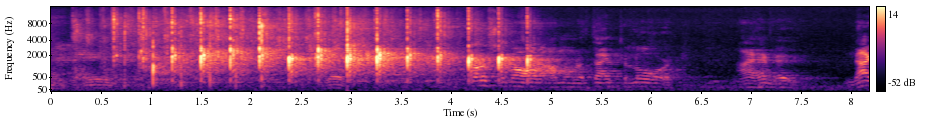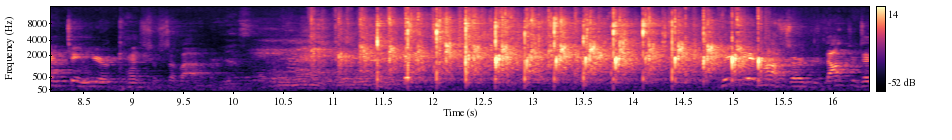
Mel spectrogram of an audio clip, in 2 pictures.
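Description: A crowd claps in a steady rhythm.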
